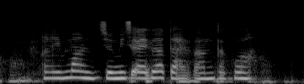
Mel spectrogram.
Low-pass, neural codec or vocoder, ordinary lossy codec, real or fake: none; codec, 16 kHz, 1 kbps, FunCodec, trained on Chinese and English, 50 frames a second; none; fake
